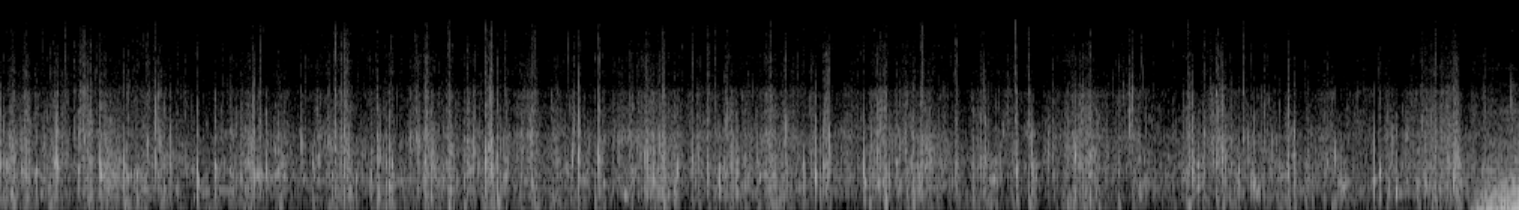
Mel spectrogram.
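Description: Horses wading across a shallow, icy creek: many quick, irregular splashes and hoof knocks on the stony bed.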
